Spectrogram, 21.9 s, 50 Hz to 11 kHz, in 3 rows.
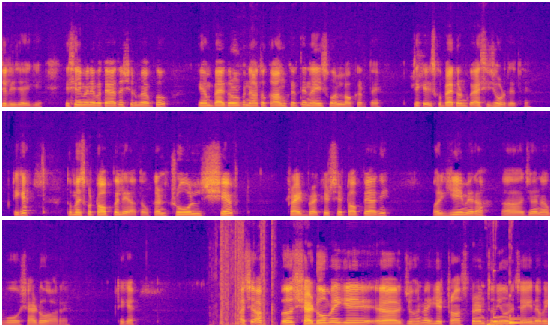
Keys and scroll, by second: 11.6 shift+super+].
